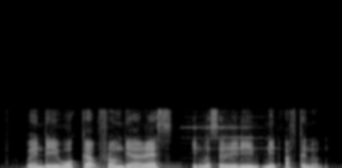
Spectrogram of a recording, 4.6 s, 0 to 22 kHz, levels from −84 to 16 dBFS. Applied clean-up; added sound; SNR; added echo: neural separator model SepFormer DNS4.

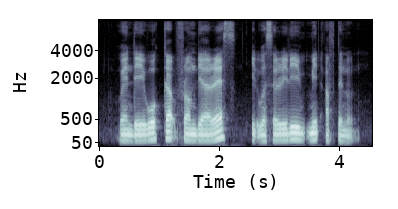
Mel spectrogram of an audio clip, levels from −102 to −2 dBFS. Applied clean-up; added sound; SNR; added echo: none; none; none; none.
